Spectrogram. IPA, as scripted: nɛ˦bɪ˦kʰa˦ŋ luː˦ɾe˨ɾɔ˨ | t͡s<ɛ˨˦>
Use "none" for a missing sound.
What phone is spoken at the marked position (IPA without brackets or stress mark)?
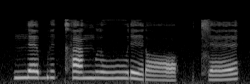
ɛ˨˦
